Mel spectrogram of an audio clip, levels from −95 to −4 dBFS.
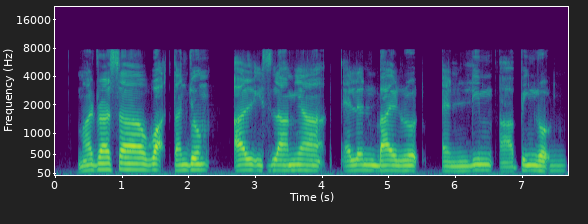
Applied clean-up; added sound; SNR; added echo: neural diffusion model UNIVERSE++.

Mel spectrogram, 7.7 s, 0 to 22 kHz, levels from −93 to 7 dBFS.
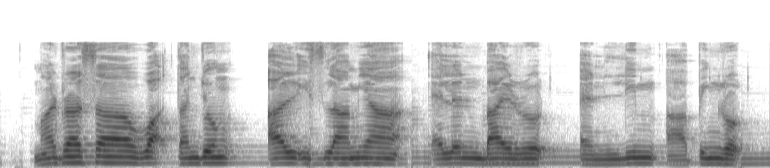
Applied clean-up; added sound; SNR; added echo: neural separator model SepFormer DNS4.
